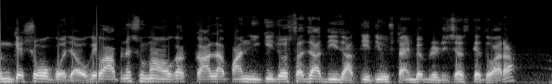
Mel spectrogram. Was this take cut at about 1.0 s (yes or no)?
yes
